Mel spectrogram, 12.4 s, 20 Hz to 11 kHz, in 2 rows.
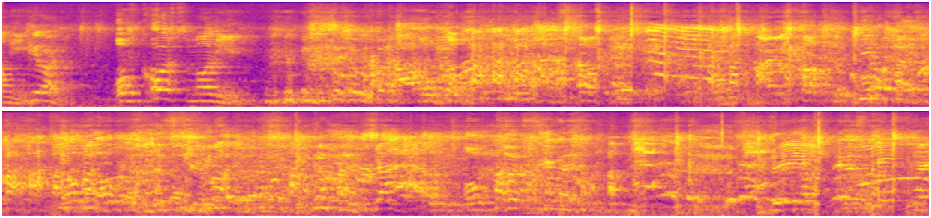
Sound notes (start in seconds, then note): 2.7 laughter and Derisive Cheering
